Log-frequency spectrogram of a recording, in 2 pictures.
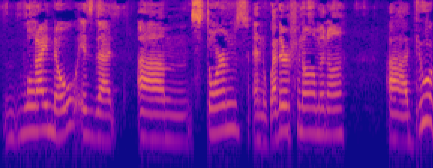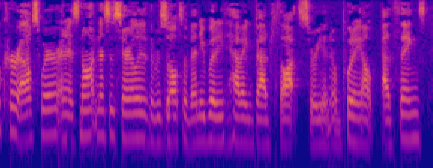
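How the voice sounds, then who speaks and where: With the high frequencies cut off, a woman's lowish, fairly even-toned voice comes through at normal speed on a phone video call. She's answering interview questions from her bedroom, speaking tentatively with many fillers while the connection breaks up.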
